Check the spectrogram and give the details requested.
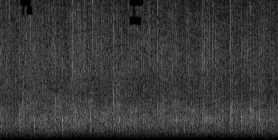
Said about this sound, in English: Will you all just stand up and be recognized in this moment? And you can stay standing for all of these. Yeah, you guys can clap. It's good.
